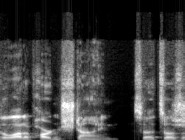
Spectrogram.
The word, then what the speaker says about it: Hartenstein: I think you can say Stein. I think that the correct way to say it is Stein. Yeah, the But- German way. Like but- Schlecht. Yeah. But you can say it's Stein. Slecht. Just don't say Steen. Can we just say Slecht?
